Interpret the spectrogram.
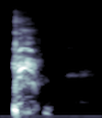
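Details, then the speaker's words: Adult woman with influenza, sore throat, in the coughing stage: one harsh cough burst with a small trailing grunt; cough with flu. "but y'all this sucks so bad right now I'm kind of in the coughing stage not coughing stage but coughing [Music] stage excuse"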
